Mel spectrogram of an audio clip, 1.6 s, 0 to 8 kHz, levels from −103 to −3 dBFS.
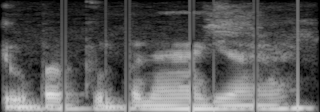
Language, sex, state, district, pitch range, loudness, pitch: Hindi, male, Bihar, Muzaffarpur, 95-100 Hz, -25 LUFS, 95 Hz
